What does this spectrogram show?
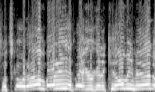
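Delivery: high, mocking taunt at the rival; sing-song mock friendliness; cocky taunt. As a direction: needle him with a high, cocky greeting. Taunting the guy after the fight.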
